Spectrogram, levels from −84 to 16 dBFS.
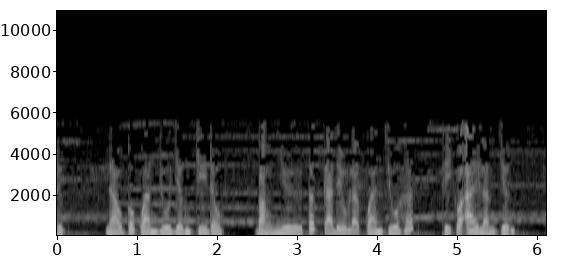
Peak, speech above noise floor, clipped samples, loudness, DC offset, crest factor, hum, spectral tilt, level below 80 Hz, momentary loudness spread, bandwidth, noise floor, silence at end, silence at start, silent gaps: -6 dBFS; 27 dB; under 0.1%; -23 LUFS; under 0.1%; 18 dB; none; -11.5 dB/octave; -50 dBFS; 8 LU; 5.8 kHz; -49 dBFS; 0 s; 0 s; none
